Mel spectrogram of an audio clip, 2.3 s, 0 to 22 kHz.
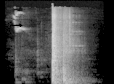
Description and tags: door squeaking 01
door squeaking. Horror suspence like squeak
creak, door, foley, horror, open, soundeffect, squeak, squeaky, suspense, thriller, wood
